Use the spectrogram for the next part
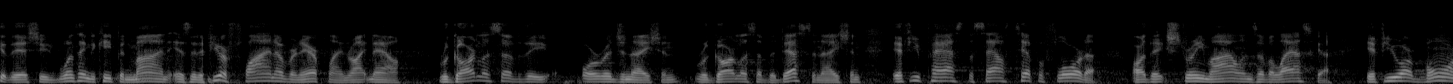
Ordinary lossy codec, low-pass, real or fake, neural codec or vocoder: MP3, 32 kbps; 7.2 kHz; real; none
